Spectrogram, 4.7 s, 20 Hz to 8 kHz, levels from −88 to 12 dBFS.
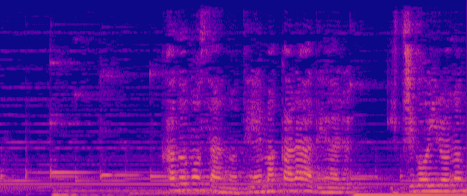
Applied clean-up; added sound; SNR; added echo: none; Wind instrument, woodwind instrument; 19 dB; reverberation time 0.6 s.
